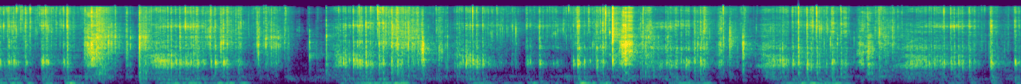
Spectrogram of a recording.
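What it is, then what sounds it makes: Dry soap bar. A dry, solid cream-white JO soap bar with pink specks inside is held in the hand and shaved and cut with a metal utility knife blade. The blade makes dense, crisp, bright scraping and crumbly crunching strokes that come in uneven bursts across the clip, with a few sharper cracks standing out.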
